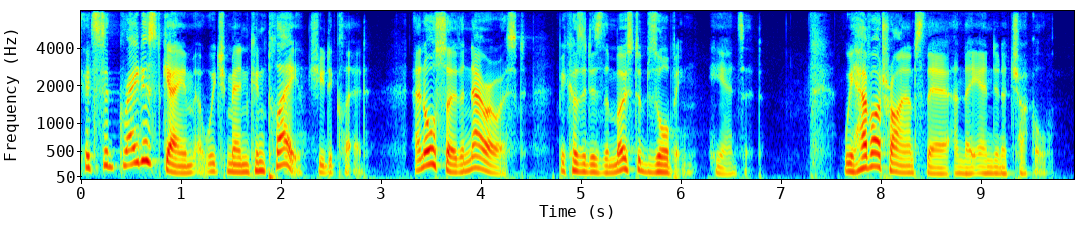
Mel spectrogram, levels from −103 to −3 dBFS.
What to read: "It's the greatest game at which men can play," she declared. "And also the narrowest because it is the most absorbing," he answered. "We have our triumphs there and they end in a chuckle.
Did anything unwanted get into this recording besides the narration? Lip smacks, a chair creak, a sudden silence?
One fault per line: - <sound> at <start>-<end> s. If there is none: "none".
none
